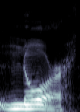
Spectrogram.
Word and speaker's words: Knorr: There was a guy, let's see, I think after Rutherford died, there was a guy named, I think you would pronounce it Knorr, K-N-O-R-R, okay?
